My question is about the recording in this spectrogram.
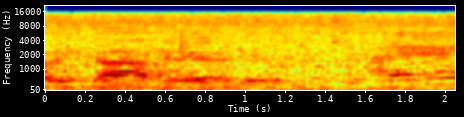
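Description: Faint, wavering human voices in a pause between louder shouting, over a steady low hum.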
